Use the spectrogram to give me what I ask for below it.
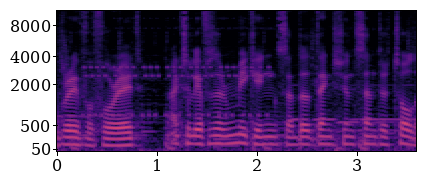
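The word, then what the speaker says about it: Meekins: for it actually officer meekings at the attention center told us i had that poor little doggie poor guy i keep getting his name wrong and calling him meekly told us something he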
